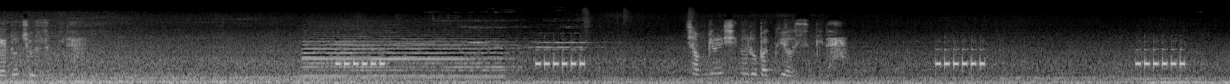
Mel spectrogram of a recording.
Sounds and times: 0.0s Talking traffic lights 1.0s
0.0s traffic 12.3s
6.9s Talking traffic lights 8.6s

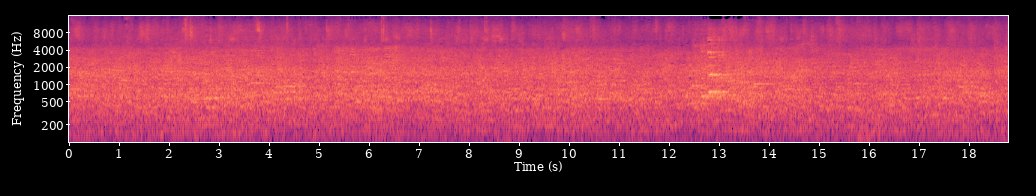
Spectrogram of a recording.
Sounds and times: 0.0s Medium Crowd Chatter 18.7s

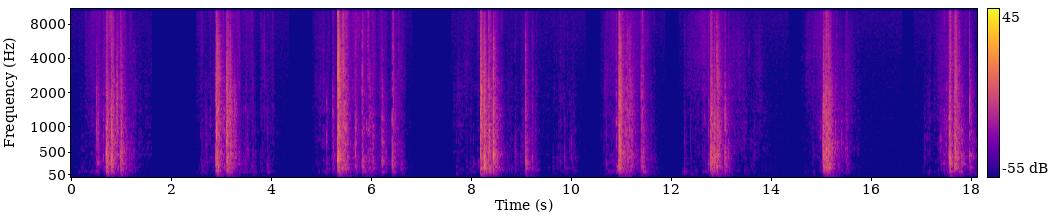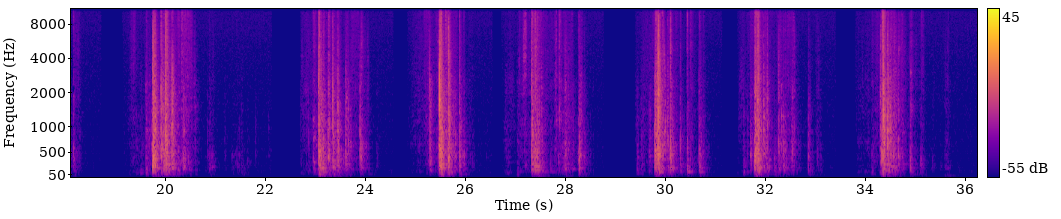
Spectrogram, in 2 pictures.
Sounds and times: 0.4s drop a pile of cardboard on the floor 1.4s
2.6s drop a pile of cardboard on the floor 4.1s
4.9s drop a pile of cardboard on the floor 6.7s
8.0s drop a pile of cardboard on the floor 10.1s
10.7s drop a pile of cardboard on the floor 13.5s
14.8s drop a pile of cardboard on the floor 15.7s
17.2s drop a pile of cardboard on the floor 18.3s
19.5s drop a pile of cardboard on the floor 21.0s
22.8s drop a pile of cardboard on the floor 24.2s
25.0s drop a pile of cardboard on the floor 26.2s
27.0s drop a pile of cardboard on the floor 28.5s
29.4s drop a pile of cardboard on the floor 30.9s
31.5s drop a pile of cardboard on the floor 33.2s
34.0s drop a pile of cardboard on the floor 35.2s

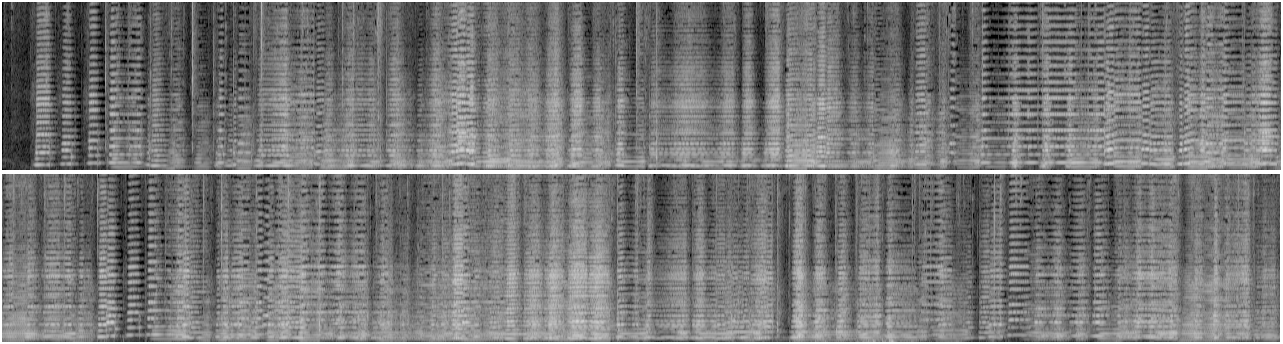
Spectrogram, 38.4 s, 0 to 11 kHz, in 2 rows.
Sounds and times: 0.4s song played on accordion 38.3s

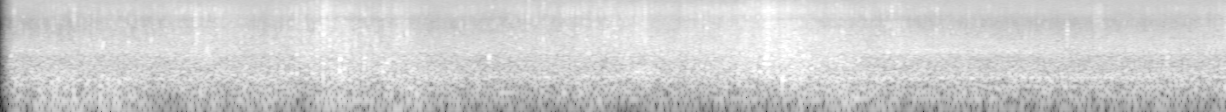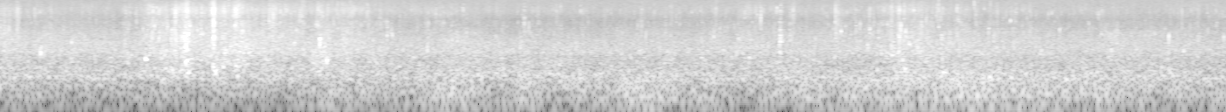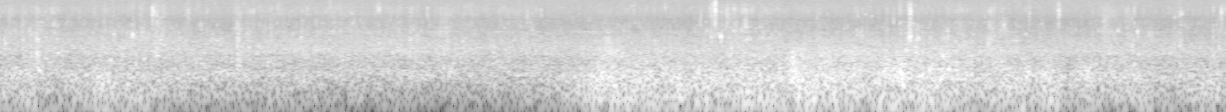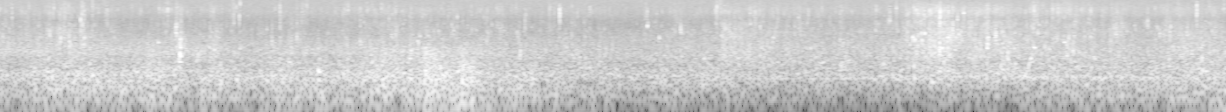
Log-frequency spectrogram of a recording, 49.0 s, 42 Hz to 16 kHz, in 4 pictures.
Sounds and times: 0.0s waves 49.0s
0.0s windy night 49.0s

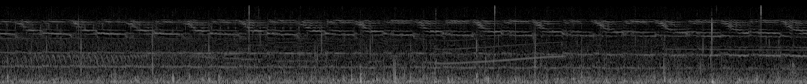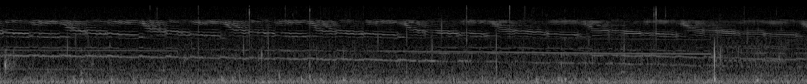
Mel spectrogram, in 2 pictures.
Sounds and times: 0.0s pieces of bark etc. in the soil make sounds 16.1s

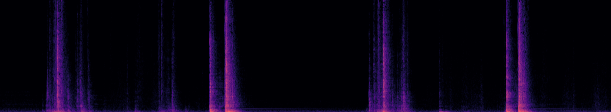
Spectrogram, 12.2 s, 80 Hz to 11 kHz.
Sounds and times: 0.9s door being opened and closed 1.8s
4.2s door being opened and closed 5.0s
7.4s door being opened and closed 8.3s
10.1s door being opened and closed 10.8s
10.8s slight footsteps (on carpet) 12.2s

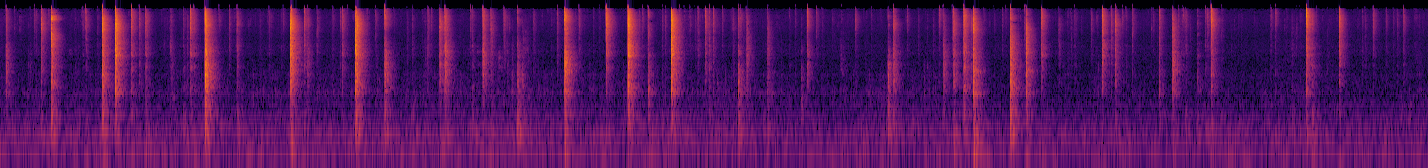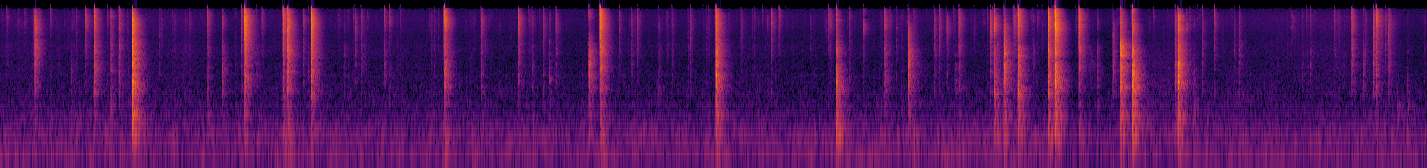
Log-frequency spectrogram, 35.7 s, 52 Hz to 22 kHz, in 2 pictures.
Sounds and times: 0.0s fire in the stove 35.6s

